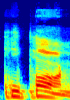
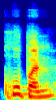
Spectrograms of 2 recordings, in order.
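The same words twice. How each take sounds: First: Coupon as "koo-PAWN"; full, long vowel in the end of coupon; preferred pronunciation. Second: Coupon as quick "KOO-pun"; weak second vowel in coupon; common pronunciation. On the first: Teacher giving the right way, coupon pronunciation. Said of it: "the right way is to say". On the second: Teacher showing acceptable everyday coupon, common pronunciation. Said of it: "Nothing wrong". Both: Shown as a demonstration.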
